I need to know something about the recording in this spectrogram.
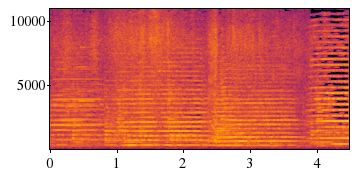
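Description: A violin group playing long held notes together in chords; the chord changes about a second in and again about halfway through.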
